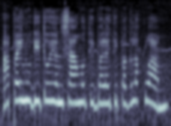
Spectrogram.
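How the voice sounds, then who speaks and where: A woman's voice: high-pitched, fairly even intonation, fast talker, a bit bright, a little hiss or hum. A woman playing a helpful cousin in a radio drama, speaking with an Ilocano accent. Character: helpful cousin offering advice to a vendor.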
